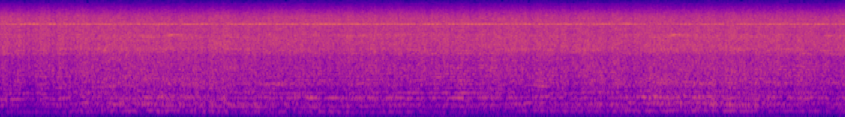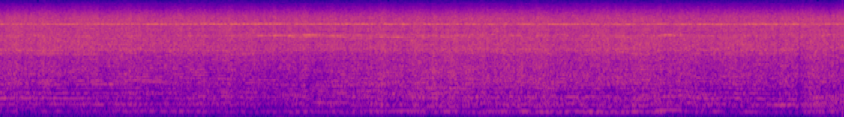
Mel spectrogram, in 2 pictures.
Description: This test provided some information about the Aeolian motors, their bearings are in bad condition, since I had to overcompensate the rudder and some high pitch noises were present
